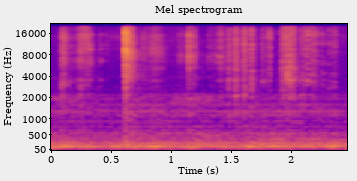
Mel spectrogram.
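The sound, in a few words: cutting out a paper fish shape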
